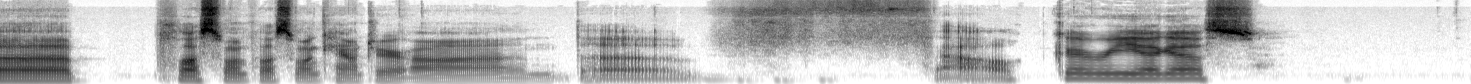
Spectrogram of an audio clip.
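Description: A man speaks with animation through a microphone, as if on an online call.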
